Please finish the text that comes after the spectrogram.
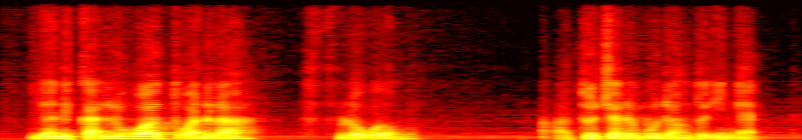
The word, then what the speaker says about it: phloem: Flowworm. Okay, so saya tulis sini ya. Flowworm.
